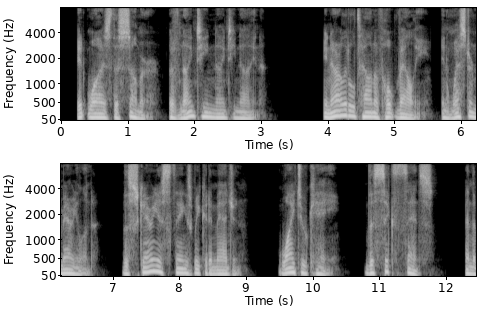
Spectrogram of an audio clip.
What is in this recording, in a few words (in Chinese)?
外籍英男 干音 叙述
